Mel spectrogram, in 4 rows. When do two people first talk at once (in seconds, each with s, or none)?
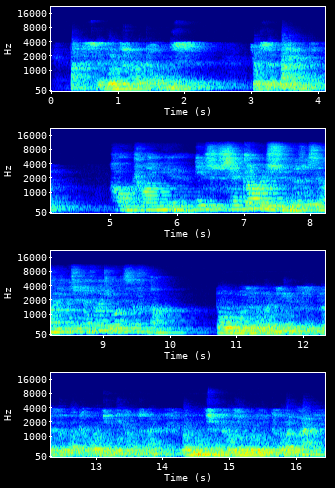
none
